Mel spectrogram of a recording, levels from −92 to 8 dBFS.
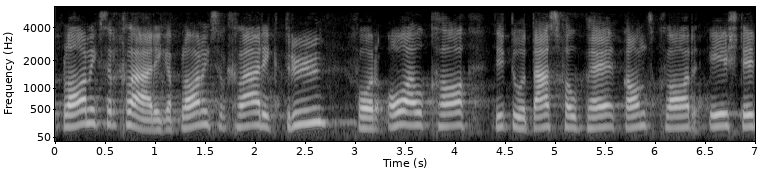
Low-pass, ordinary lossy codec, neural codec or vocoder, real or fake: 5.4 kHz; none; codec, 16 kHz, 4 kbps, FunCodec, trained on LibriTTS, 50 frames a second; fake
